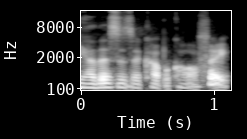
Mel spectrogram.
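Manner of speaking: play-acted calm, cool, casual, matter-of-fact. Retelling how a speaker stated big claims: imitating a calm, cool delivery. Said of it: "He was just saying it like".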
